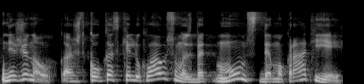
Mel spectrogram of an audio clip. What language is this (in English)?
Lithuanian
